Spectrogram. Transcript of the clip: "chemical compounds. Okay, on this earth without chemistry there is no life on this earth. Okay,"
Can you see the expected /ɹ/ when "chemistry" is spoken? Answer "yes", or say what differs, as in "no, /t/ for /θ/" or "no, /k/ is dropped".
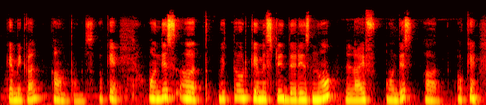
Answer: yes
